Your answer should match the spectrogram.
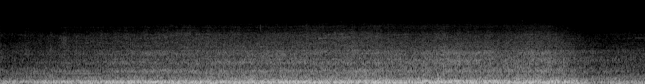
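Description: Steady rumble of vehicle noise, strongest in the low end, dropping slightly just before the end.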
